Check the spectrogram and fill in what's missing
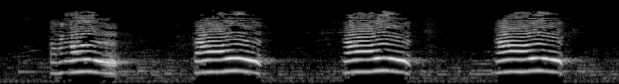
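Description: A peacock gives four loud, nasal, rising-then-falling wails, each about half a second long and roughly one and a half seconds apart, over a quiet background.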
